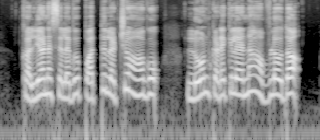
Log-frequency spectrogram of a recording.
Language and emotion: Tamil, fearful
